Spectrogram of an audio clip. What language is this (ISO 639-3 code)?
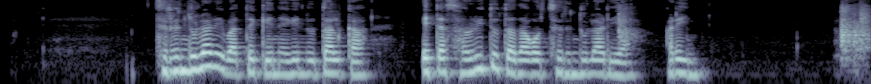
eus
